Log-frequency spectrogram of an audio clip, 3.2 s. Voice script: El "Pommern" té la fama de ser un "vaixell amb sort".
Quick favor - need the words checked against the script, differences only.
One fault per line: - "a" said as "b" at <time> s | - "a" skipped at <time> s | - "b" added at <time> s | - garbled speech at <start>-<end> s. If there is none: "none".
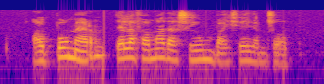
none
